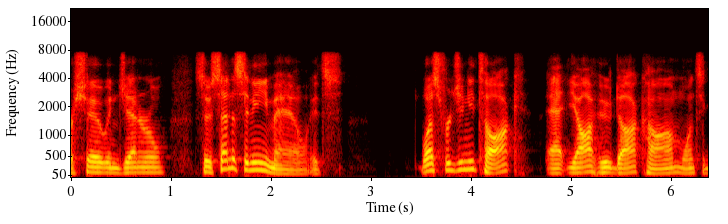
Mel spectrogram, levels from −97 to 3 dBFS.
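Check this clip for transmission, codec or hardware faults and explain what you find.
No transmission, codec or hardware faults can be heard in this speech clip. It comes through the AMR wideband (HD Voice) codec at 12.65 kbit/s, where the speech stays clear and the band above 6.4 kHz is filled with shaped noise as the codec intends.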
